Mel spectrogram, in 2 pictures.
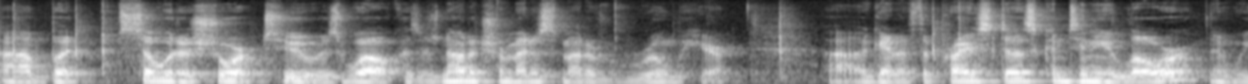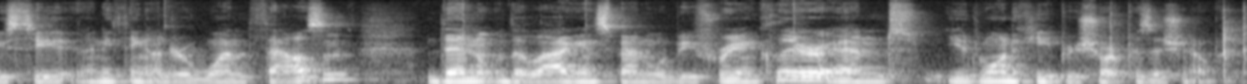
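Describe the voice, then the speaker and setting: With noticeable background noise behind him, a man speaks at a medium pitch and a fairly quick pace, his intonation fairly even. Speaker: crypto trading analyst. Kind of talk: market analysis video commentary. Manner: fast; casual, filler-heavy.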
